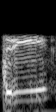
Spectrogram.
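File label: Speech, Russian, air traffic control; Digits; DCS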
